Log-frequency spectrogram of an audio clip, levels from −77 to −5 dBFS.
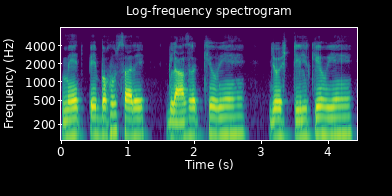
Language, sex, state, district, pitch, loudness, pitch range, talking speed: Hindi, male, Uttar Pradesh, Lalitpur, 125 Hz, -16 LUFS, 120-130 Hz, 175 wpm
